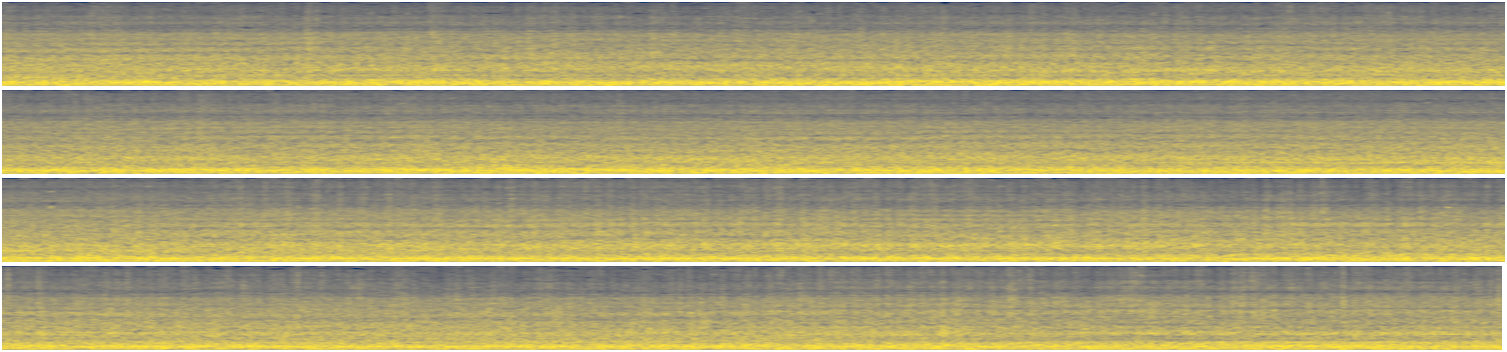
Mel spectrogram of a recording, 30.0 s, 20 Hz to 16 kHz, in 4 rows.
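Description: Kubota DC-105X combine harvester's diesel engine and machinery running steadily at an even speed.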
